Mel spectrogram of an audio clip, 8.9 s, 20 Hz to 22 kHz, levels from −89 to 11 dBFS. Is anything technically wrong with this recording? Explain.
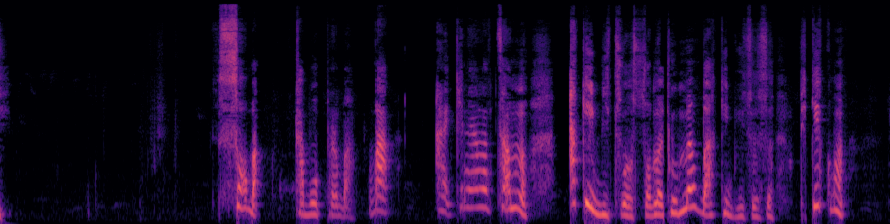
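Yes. Damaged data in a compressed stream occurs twice, from 2.98 to 3.03 s and from 6.60 to 6.65 s, each lasting about 50 ms. At both points the encoded speech data is corrupted, so the decoder misreads those frames, loses its place in the stream and has to hunt for the next valid frame header before decoding resumes. Each spot breaks the speech with a short, harsh chirp or blip.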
